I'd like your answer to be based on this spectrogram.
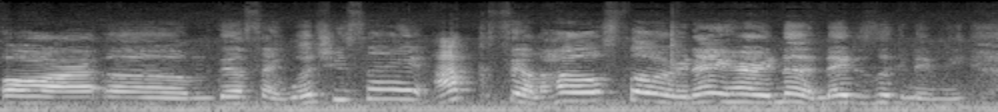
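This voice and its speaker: A woman talks at a fairly quick pace with big swings in loudness. Noticeable background noise and audible room echo are present. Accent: American. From Dallas, Texas. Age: 30s. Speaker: author. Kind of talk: author Q&A conversation at a reading. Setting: bookstore event with live audience. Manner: fast.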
